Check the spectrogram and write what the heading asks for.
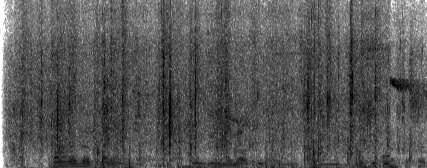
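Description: Several people talking indistinctly while walking, with scattered footsteps on a stony dirt trail.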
